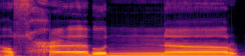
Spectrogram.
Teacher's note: ہا کا خاص خیال رکھنا ہے، وسط حلق والا ہے، اس کی ادائیگی ضروری ہے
